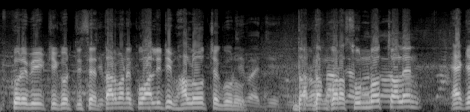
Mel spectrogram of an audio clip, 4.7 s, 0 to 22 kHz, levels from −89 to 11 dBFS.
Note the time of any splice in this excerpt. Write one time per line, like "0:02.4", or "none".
0:02.8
